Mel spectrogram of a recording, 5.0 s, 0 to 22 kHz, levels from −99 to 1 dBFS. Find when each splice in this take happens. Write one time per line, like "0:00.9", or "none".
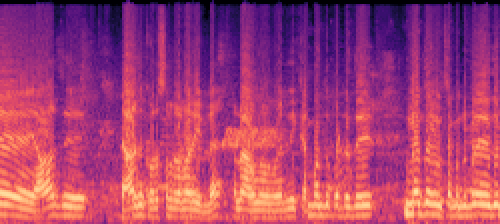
0:03.1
